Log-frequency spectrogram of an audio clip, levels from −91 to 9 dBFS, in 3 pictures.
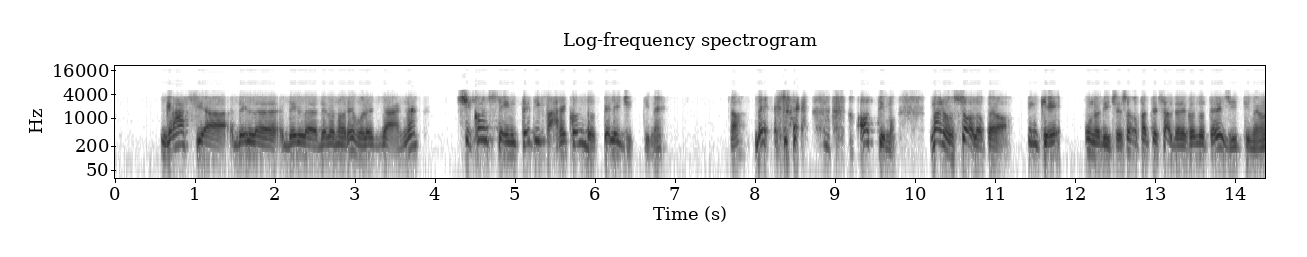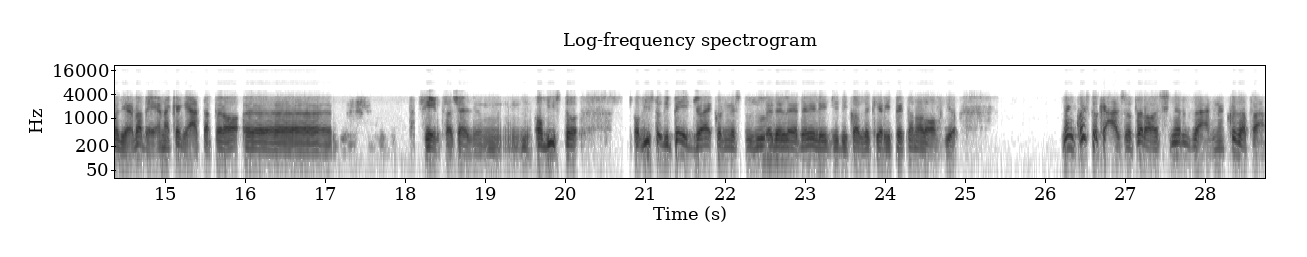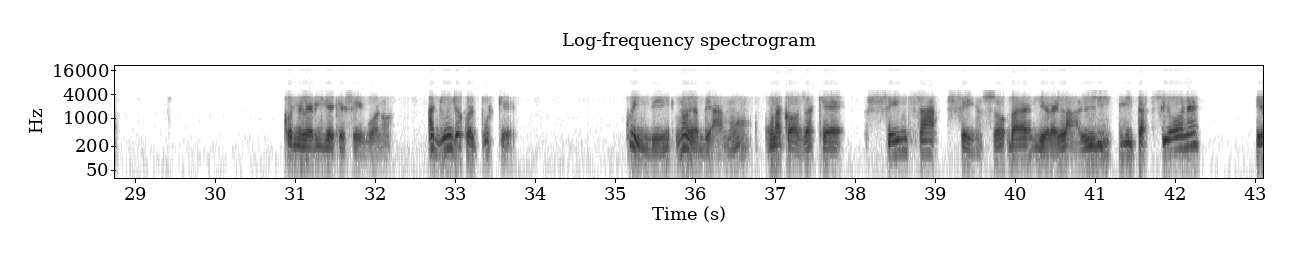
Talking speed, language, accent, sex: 115 wpm, Italian, native, male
